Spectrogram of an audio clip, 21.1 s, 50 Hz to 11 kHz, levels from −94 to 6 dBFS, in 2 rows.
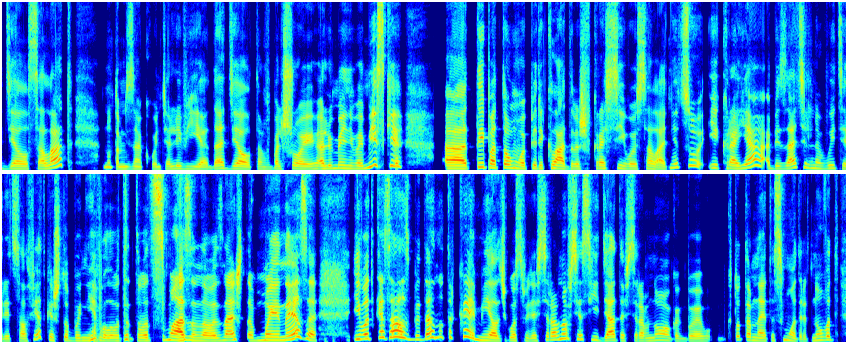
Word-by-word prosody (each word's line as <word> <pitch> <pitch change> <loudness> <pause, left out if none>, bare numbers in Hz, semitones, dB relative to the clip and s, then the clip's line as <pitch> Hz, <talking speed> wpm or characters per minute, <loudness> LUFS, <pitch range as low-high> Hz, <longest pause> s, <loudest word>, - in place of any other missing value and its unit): делал 165 -1 -3
салат, 175 - +1 0.4
ну 275 0 -8
там 150 - -6
не 150 - -7
знаю, 150 -1 -6
какое-нибудь 145 +2 -12
оливье, 155 -3 -6
да, 195 +7 -1
делал 165 -4 -1
там 155 0 -12
в 140 - -18
большой 160 0 0
алюминиевой 180 +1 -2
миске, 350 - +2 0.6
э, 180 -1 +8
ты 275 0 +4
потом 225 -2 +2
его 190 -2 -1
перекладываешь 180 -5 0
в - - -12
красивую 190 -4 -3
салатницу, 240 - -2
и 220 0 -7
края 205 - 0
обязательно 190 +3 -3
вытереть 170 -5 -9
салфеткой, 155 +5 -5
чтобы 185 -1 -3
не 180 0 -3
было 180 -3 -3
вот 175 +9 -5
этого 215 -10 -4
вот 180 +1 -2
смазанного, 190 -5 +6
знаешь 200 +2 +4
там, 180 -1 -5
майонеза. 200 - +4 0.4
И 270 +1 +2
вот 300 +2 +3
казалось 385 0 +5
бы, 250 0 -9
да, 300 - +3
ну 390 +1 -9
такая 405 +3 +1
мелочь, 180 -8 0
господи, 180 -3 -5
всё 170 +6 -2
равно 250 +7 0
все 280 -4 0
съедят, 195 -6 +1
и - - -6
всё 180 - -2
равно, 185 +4 -4
как 165 -2 -11
бы, 150 0 -5
о, 155 - -14 0.2
кто, 230 - -8
там, 205 -3 -4
на 170 -1 +1
это 170 - -12
смотрит. 185 -3 -4
Но 200 +3 -6
вот 225 -1 -3
185 Hz, 180 wpm, -24 LUFS, 170-225 Hz, 0.6 s, э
